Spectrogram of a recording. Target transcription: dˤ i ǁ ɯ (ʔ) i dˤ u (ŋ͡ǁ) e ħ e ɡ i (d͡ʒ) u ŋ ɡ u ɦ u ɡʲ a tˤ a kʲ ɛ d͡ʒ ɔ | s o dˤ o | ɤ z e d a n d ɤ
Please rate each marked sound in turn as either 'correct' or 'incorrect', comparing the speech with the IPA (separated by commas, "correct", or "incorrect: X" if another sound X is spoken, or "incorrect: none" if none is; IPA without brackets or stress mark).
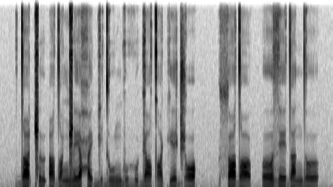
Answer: correct, correct, incorrect: d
